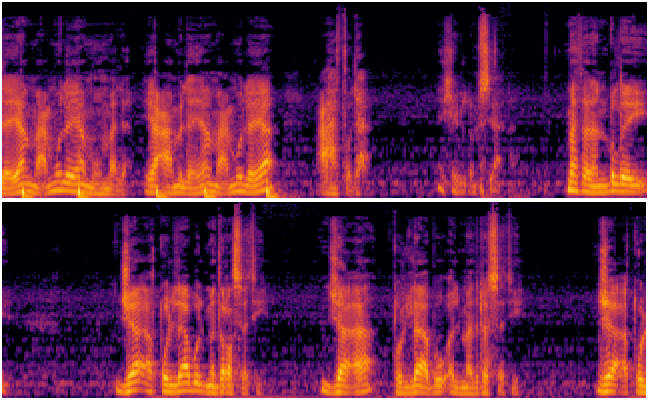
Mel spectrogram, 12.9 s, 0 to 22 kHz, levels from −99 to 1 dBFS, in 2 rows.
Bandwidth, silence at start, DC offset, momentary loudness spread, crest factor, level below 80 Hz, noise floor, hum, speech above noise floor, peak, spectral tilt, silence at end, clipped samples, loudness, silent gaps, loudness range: 20 kHz; 0 s; under 0.1%; 16 LU; 20 dB; -38 dBFS; -57 dBFS; none; 37 dB; 0 dBFS; -5 dB/octave; 0 s; under 0.1%; -20 LUFS; none; 5 LU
